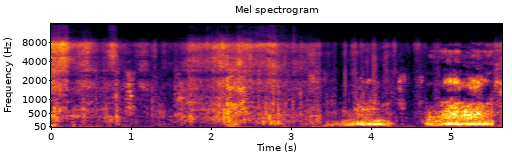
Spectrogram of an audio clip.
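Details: Pet puppies, with Sharky, Angel and Holly named, play-fighting: low rumbling growls in two sustained bursts of about a second each near the end, over scuffling and rustling noise.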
